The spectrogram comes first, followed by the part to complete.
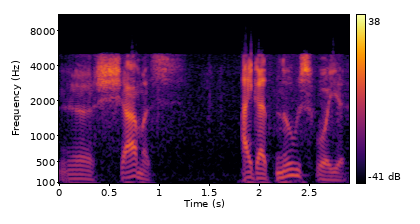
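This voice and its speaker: An actor playing a dim, blustering police sergeant with rough, slangy diction in old radio comic-relief style. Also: male voice, low-pitched, unhurried. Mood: gruff. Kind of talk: 1940s-50s radio comic-relief acting. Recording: muffled, noisy vintage radio recording.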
